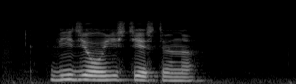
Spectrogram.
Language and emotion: Russian, neutral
